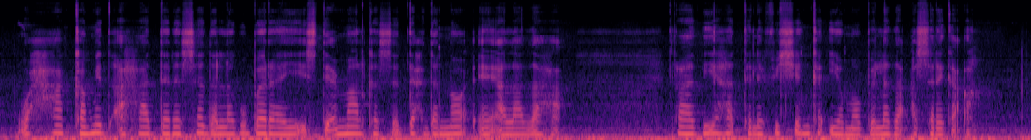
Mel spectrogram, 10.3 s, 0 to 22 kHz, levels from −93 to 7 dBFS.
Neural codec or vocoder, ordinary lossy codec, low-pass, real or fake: none; none; none; real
